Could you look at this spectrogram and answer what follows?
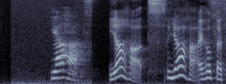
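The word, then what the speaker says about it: Yachats: I think it's Yakutas. Yakutas. All right, I'm going to play this for you so that you can't tell me I'm wrong. It's Yahats.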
